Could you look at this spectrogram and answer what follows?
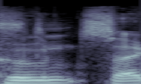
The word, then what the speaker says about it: Kuntz: Say it the right way. You know how that's pronounced. – Kuntz, I guess, would be proper. – Kuntz is the correct pronunciation.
